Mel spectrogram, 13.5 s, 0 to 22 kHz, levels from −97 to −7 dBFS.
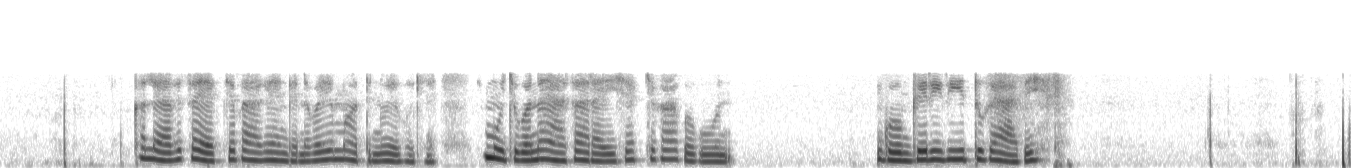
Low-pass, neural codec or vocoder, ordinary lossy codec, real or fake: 3.6 kHz; none; none; real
